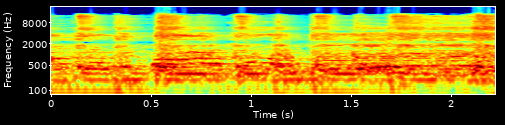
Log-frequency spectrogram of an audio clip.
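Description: Live rock band playing loud: drum kit and electric guitar, with a man singing into a microphone.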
